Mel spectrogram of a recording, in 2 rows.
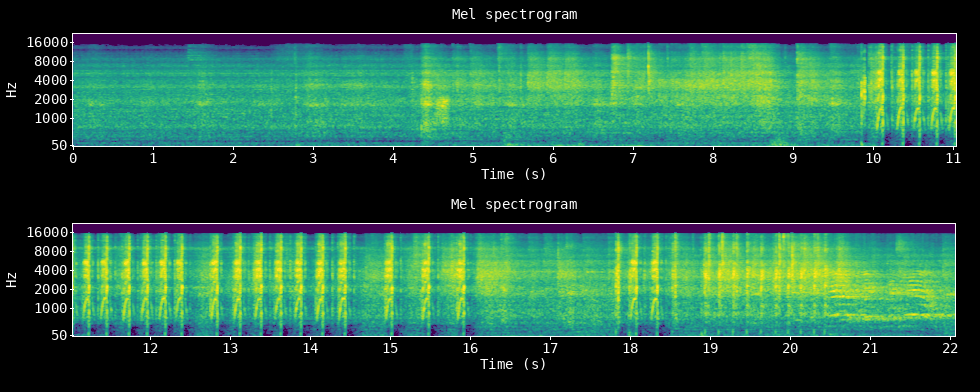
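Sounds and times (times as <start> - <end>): airsoft rifle shots: 9.9 - 16.2, 17.8 - 20.8.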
